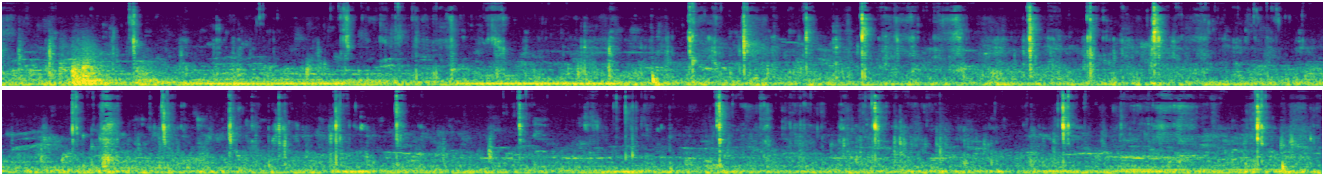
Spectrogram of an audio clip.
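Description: A person chewing and biting into crunchy fried food, with sharp crunches and clicks coming about once a second.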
